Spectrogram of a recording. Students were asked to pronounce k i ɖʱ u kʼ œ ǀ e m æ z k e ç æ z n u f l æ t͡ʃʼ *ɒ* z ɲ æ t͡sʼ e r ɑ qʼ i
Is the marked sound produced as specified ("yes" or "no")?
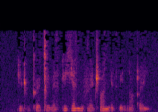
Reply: no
